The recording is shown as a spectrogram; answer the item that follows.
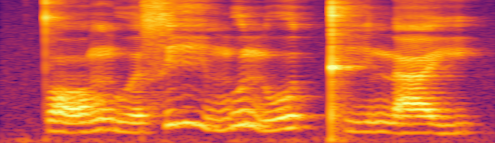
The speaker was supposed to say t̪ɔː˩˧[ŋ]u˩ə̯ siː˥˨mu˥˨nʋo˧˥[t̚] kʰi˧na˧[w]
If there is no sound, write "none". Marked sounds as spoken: ŋ, t̚, j

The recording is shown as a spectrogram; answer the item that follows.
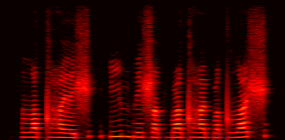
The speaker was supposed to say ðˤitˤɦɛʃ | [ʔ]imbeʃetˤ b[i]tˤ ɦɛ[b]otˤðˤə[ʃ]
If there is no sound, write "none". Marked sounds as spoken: ʔ, i, b, ʃ

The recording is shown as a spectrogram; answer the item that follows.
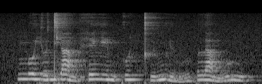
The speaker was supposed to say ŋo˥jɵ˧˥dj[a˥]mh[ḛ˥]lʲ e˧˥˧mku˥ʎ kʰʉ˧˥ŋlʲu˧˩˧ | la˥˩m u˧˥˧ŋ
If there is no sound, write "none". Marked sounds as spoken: a˥˩, e˥

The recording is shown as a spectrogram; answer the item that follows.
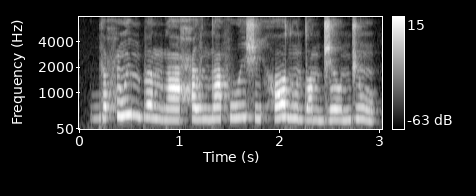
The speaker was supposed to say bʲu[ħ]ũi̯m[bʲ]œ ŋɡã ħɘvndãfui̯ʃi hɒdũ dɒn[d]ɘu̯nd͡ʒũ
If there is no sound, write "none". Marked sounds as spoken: ħ, b, d͡ʒ

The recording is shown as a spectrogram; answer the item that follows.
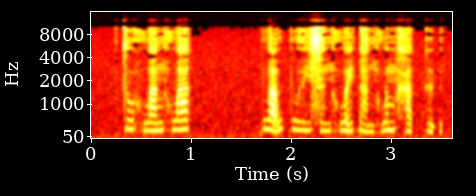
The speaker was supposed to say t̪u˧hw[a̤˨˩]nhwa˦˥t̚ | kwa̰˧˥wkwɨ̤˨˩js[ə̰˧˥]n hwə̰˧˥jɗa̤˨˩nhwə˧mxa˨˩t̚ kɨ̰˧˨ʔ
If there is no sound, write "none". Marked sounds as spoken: a˨˦, ə̤˨˩

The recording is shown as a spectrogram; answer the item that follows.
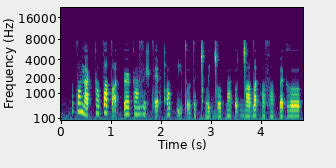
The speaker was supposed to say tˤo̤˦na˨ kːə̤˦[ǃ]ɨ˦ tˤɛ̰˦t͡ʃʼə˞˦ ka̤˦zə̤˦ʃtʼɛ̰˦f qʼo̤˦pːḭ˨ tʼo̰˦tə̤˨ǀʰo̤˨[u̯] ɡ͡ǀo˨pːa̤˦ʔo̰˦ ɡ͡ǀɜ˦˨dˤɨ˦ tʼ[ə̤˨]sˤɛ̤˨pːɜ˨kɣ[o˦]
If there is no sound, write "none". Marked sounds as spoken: tˤ, i̯, ə̤˦˨, o˦

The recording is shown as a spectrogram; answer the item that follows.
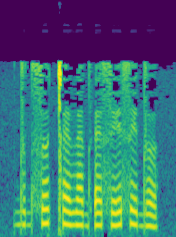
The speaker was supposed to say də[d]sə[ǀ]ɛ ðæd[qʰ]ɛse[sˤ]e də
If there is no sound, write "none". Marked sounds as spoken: d, ǀ, ʔ, s

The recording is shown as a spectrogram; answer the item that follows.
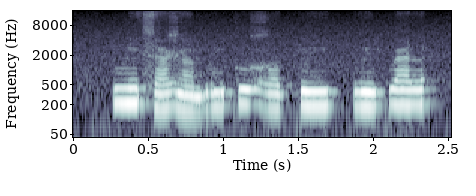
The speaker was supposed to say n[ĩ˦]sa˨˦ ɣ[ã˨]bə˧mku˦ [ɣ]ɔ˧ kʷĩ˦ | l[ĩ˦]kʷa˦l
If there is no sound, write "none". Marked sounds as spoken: ĩ˦, ã˨, ɣ, ĩ˧

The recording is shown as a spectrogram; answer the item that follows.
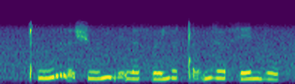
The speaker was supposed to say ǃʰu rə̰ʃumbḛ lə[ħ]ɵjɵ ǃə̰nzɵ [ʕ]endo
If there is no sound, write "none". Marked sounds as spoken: h, h

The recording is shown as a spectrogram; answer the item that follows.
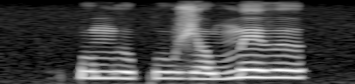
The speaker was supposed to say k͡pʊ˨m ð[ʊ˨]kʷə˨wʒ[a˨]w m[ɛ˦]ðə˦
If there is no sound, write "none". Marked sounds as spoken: ʊ˨, ʌ˨, ɛ˦

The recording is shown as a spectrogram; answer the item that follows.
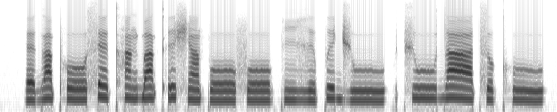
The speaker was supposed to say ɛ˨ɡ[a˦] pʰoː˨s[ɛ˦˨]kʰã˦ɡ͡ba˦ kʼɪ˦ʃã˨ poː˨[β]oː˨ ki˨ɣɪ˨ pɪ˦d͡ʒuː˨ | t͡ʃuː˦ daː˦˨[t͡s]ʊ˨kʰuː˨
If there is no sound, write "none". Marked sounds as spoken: a˦, ɛ˦˨, f, t͡s

